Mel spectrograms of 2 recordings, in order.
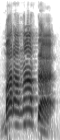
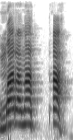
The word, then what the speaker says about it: Maranata: de Jesus eu clamo Maranata como dizem os protestantes com a única na penúltima sílaba ou Maranata como dizem os católicos com a tônica na última sílaba o significado é o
